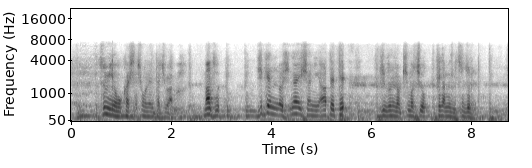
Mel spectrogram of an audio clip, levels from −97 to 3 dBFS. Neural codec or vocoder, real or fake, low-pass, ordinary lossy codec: codec, 24 kHz, 1.2 kbps, DualCodec; fake; 7.2 kHz; Opus, 24 kbps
